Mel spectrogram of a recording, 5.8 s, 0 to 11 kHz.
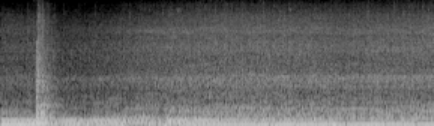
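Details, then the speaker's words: Geo Tracker on first start after an engine and transmission install: brief clunk, fuel pump running, then a steady, even idle with no misses. Timing about 8° BTDC; healthy idle. "fuel pump's running that's good oo she's idling too maybe the timing's good"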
